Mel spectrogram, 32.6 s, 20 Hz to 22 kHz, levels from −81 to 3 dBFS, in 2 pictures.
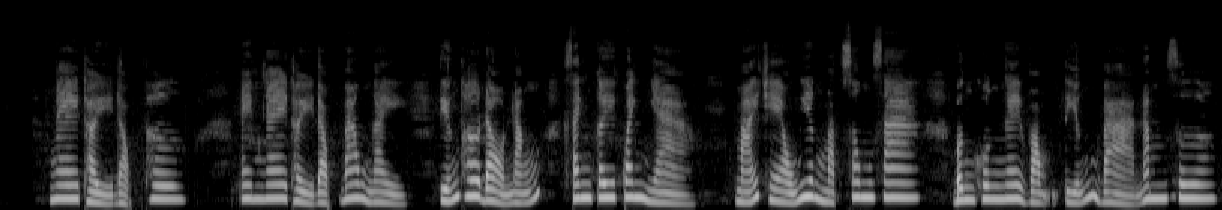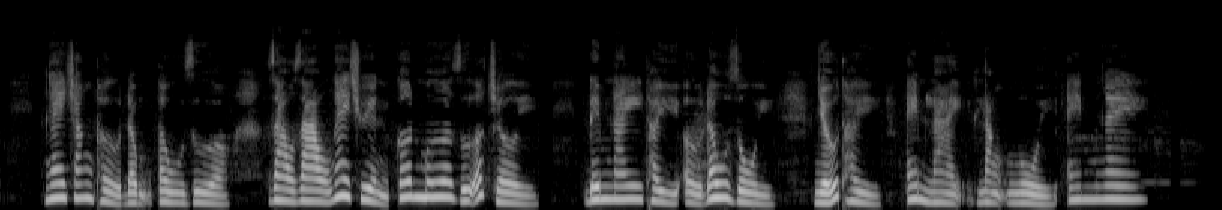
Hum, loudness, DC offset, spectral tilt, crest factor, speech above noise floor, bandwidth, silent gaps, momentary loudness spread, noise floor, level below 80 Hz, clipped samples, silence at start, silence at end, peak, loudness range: none; -27 LUFS; under 0.1%; -6 dB/octave; 20 dB; 32 dB; 10 kHz; 23.49-23.64 s; 12 LU; -59 dBFS; -78 dBFS; under 0.1%; 0.65 s; 1.05 s; -8 dBFS; 5 LU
